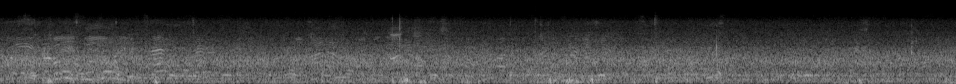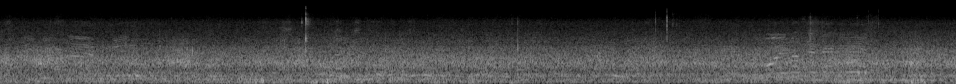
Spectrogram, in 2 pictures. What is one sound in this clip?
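Spectators chatter nearby.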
